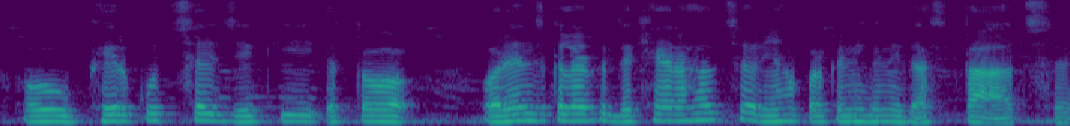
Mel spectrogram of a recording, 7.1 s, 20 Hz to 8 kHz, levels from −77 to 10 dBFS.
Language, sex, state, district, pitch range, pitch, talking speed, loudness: Maithili, male, Bihar, Samastipur, 135-160 Hz, 145 Hz, 145 wpm, -30 LUFS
